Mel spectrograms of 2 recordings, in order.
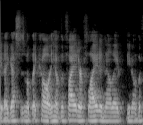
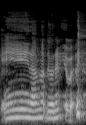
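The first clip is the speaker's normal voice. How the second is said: higher pitched, sheepish confession; deadpan admission; 8 semitones higher than usual. Retold or imitated. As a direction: own up with comic resignation. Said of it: "I'm like".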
